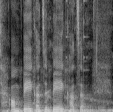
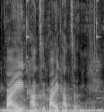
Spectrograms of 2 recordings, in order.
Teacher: So when you see this line, then the sound should be longer. And then there is also the double vowel sound of the A. So it's not just A, but it becomes an I, according to the Sanskrit.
